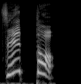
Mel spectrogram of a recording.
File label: "z", info girl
